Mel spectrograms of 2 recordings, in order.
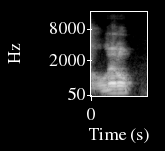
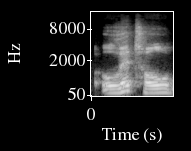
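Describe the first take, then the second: First: The middle t is softened. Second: The middle t is pronounced crisply.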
